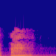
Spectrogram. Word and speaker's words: tạng: Thì ở đây chữ tạng ở đây có nghĩa là chữ tạng, còn có một âm nữa đọc là gì, là tàng, đọc là tàng. Chữ tạng còn có một âm nữa đọc là tàng, đều có nghĩa dịch là gì, cái kho, cái nơi chứa đựng.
